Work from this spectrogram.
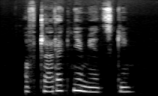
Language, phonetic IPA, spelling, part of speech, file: Polish, [ɔfˈt͡ʃarɛc ɲɛ̃ˈmʲjɛt͡sʲci], owczarek niemiecki, noun, LL-Q809 (pol)-owczarek niemiecki.wav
